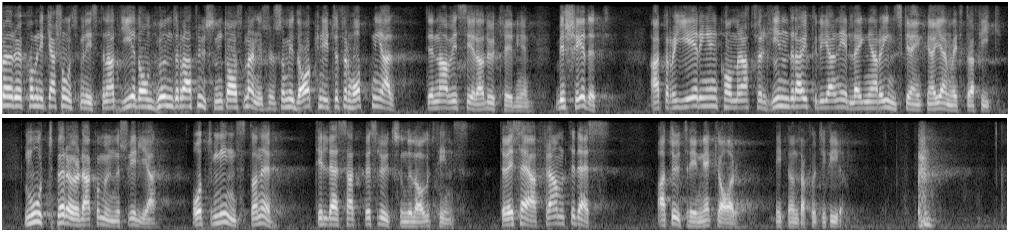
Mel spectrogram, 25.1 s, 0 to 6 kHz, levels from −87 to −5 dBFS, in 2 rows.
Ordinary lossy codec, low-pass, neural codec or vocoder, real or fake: none; 5.4 kHz; codec, 16 kHz, 2 kbps, FunCodec, trained on Chinese and English, 25 frames a second; fake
